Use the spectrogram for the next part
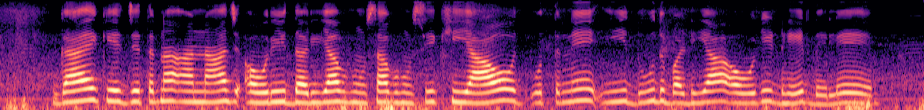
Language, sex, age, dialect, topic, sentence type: Bhojpuri, female, 18-24, Northern, agriculture, statement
